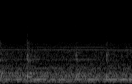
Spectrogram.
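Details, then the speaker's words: DIY CNC mill spindle with a new Marathon motor, VFD and Gates Poly Chain GT carbon belt: three sharp clicks over a steady low hum from backlash between the pulley and the spline shaft before it turns. "so i do want to point out there's a small amount of backlash between the pulley and the spline shaft you can hear it clicking before it"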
